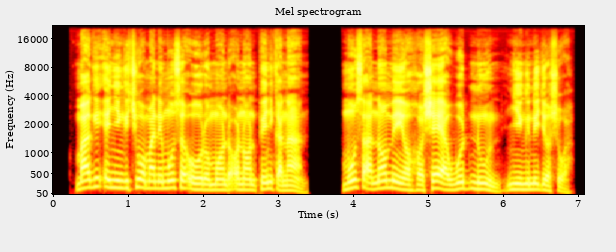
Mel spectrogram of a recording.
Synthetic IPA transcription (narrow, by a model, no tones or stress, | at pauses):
maɡɪʔeɲiŋɡt͡ʃwɔmanɛmʊsaʔoɾomɔndɔɔnɔnpiɲkanan | mʊsanɔmɪjɔɦɔʃɛjawod̚nunɲiŋɡnɪd͡ʒɔʃwa̰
